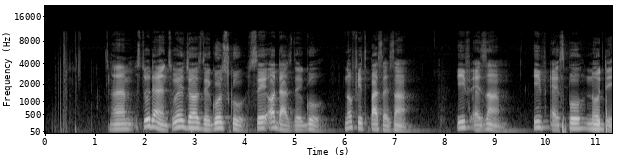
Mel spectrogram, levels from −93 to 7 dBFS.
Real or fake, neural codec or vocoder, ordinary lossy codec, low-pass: real; none; none; 10.8 kHz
